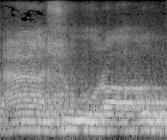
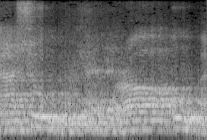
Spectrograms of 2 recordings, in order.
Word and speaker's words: Asyura: disebut hari asyurau ya bacanya harus cepat asyurau jangan berhenti di tempat Hari apa hari asu rauah ini Ben melek iniah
